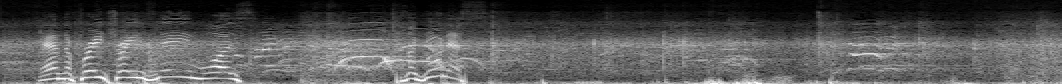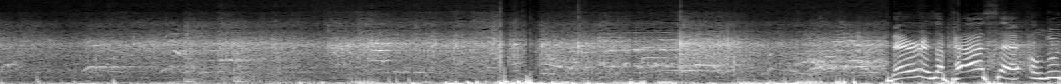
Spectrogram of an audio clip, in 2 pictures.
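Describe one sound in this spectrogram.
Spectators shout and cheer close by in a large echoing rink.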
